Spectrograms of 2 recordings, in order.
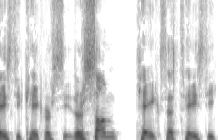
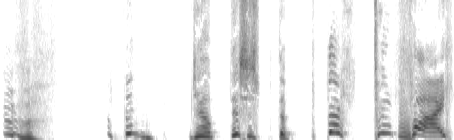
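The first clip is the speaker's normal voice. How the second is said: gloating pie eater; 14 semitones higher than usual. Retold or imitated. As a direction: savour every word to rub it in. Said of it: "he's going like this".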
